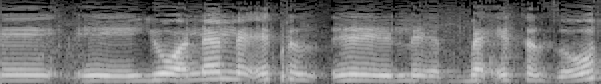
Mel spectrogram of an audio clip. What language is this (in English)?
Hebrew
